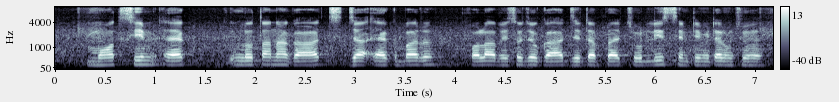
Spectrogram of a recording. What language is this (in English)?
Bangla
